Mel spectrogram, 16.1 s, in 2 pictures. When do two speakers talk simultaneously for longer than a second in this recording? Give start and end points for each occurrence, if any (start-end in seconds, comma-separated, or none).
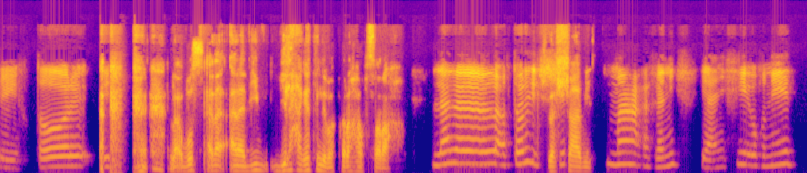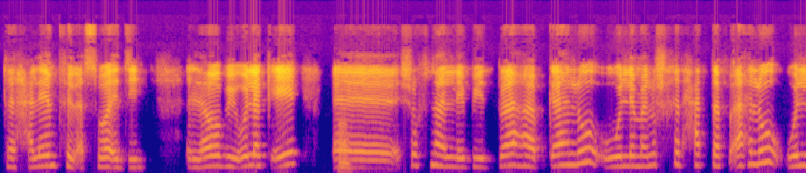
none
